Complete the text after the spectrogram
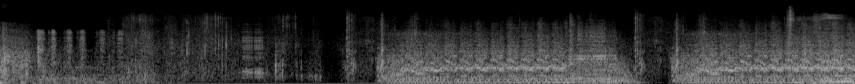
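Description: A car engine, limited and running on a car driving bumpily, runs roughly and sputters, cutting out briefly twice before catching again with a loud, uneven rumble. No voices are heard.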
